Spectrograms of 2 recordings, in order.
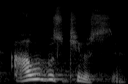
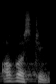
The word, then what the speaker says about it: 아우구스티누스: 여러분 초대 교부였던 아우구스티누스 영어 발음으로 어거스틴입니다. 라틴어 이름으로론 아우구스티누스이고 영어식 이름으로는 어거스틴. 여러분 성 어거스틴 많이 들어보셨죠?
